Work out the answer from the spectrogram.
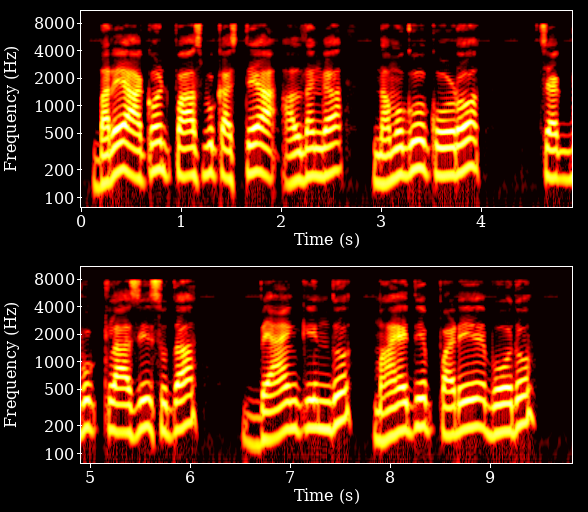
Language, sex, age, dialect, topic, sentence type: Kannada, male, 25-30, Central, banking, statement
